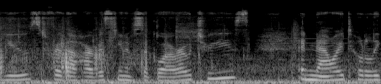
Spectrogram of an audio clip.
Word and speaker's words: Saguaro: It's Saguaro. Saguaro.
